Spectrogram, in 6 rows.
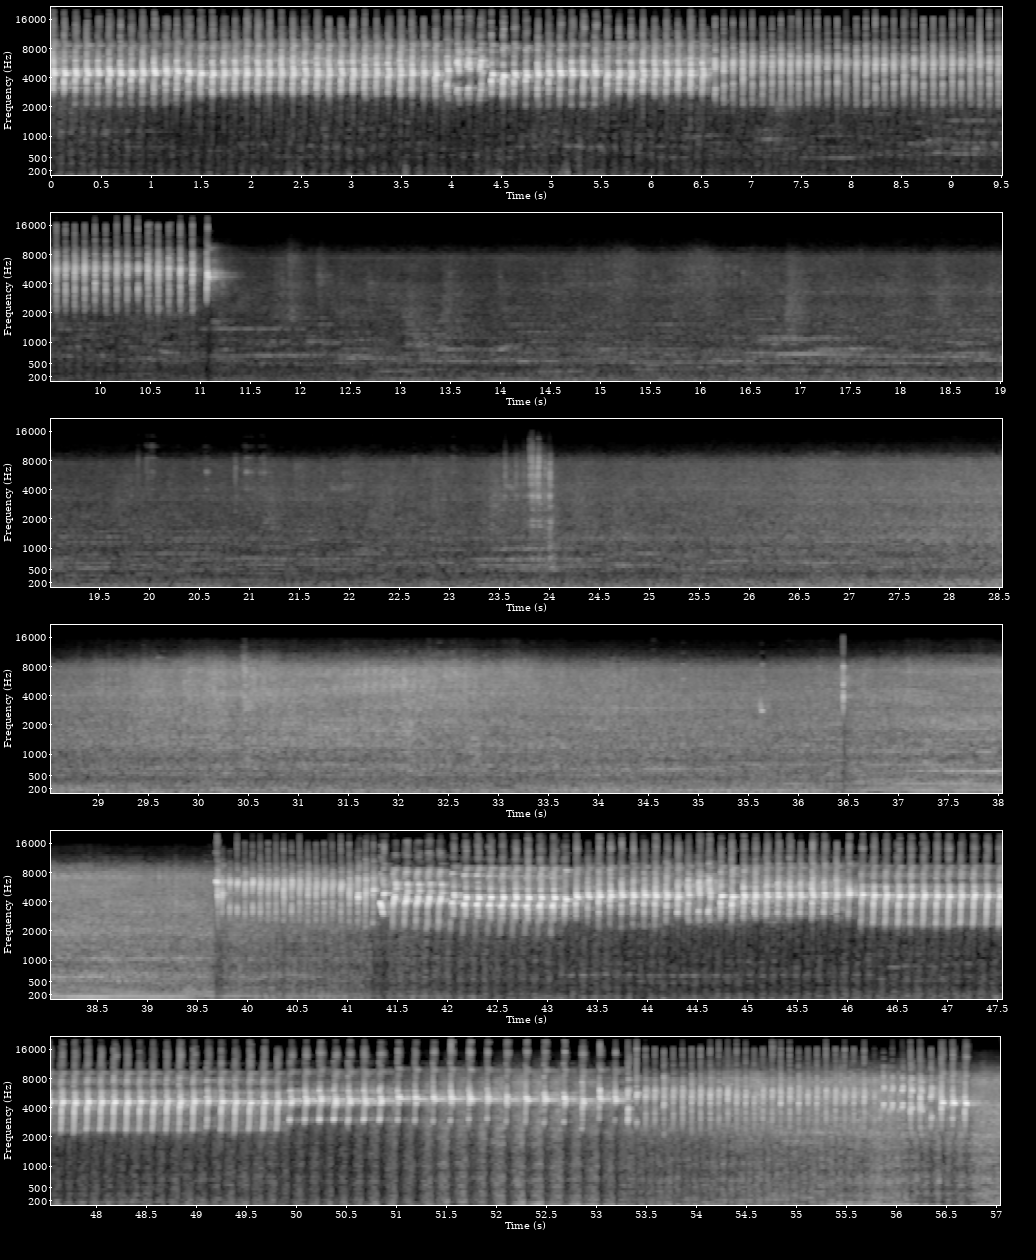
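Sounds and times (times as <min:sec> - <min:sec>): bird's rapid high-pitched trill: 0:00.0 - 0:11.3, 0:39.6 - 0:56.9.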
